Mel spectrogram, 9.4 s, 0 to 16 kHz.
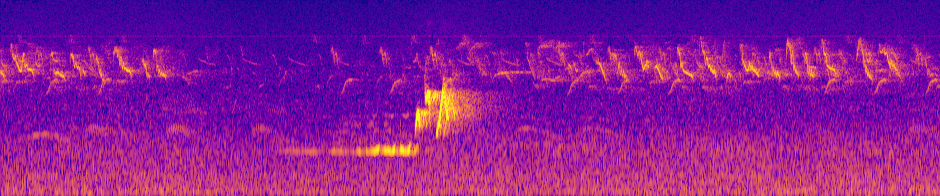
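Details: Dawn song of a Japanese bush warbler on 4 May 2021 near 5 a.m.: a quiet, drawn-out low whistle about a second long ends in a sudden, loud two-note burst. Constant high chattering of other birds fills the background.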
